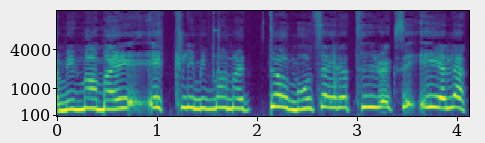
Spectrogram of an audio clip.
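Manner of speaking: mother voicing son's rant in the supermarket; mock raging child. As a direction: imitate a furious kid shouting in a shop. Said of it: "helt liksom rabiat".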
